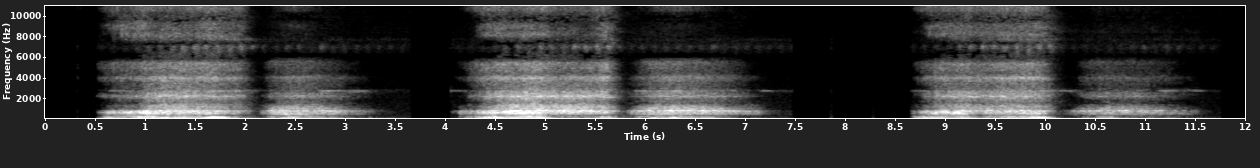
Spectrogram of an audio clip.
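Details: Three loud breaths, each a harsh rasping intake followed by a noisy outflow, at about 15 a minute, from a sleeping girl also described with bruxism and delirium; loud snoring.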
